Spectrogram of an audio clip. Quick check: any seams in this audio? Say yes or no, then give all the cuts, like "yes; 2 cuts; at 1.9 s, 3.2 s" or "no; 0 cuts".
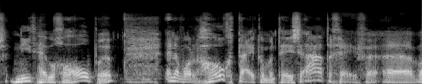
no; 0 cuts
